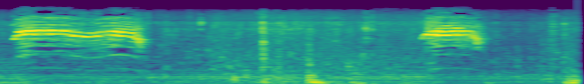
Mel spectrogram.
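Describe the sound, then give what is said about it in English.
A sea otter being captured near the village of Cake gives two shrill, wavering squeals, the first long and the second shorter, over a low background of lapping water and knocking boat noise. “That's a sea otter being captured last spring near the village of Cake.”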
